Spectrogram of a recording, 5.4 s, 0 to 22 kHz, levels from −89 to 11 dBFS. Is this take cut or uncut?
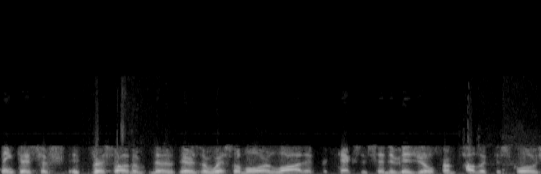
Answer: uncut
